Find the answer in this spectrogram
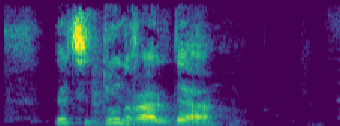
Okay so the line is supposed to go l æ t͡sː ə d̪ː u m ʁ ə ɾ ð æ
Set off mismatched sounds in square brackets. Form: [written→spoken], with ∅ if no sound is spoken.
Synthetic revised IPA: l æ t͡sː ə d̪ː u [m→n] ʁ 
